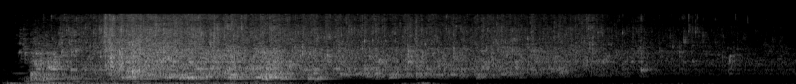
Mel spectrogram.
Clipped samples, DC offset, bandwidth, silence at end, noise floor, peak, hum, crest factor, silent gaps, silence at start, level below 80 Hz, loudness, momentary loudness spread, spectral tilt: under 0.1%; under 0.1%; 11.5 kHz; 0.1 s; -57 dBFS; -12 dBFS; none; 22 dB; none; 0.1 s; -60 dBFS; -32 LUFS; 20 LU; -1 dB/octave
